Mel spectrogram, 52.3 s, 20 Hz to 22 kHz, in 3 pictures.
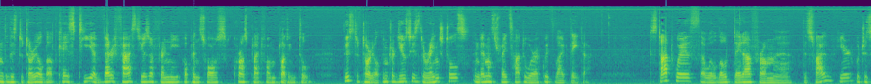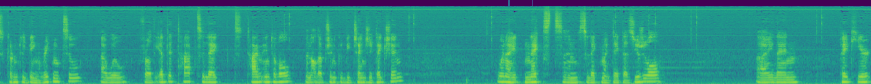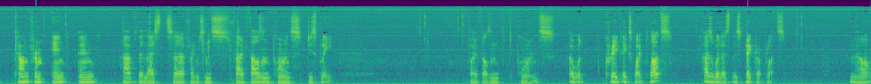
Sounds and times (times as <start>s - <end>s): Speech: 0.0s - 11.9s, 13.0s - 25.7s, 27.4s - 30.7s, 32.6s - 33.5s, 34.2s - 41.6s, 44.2s - 50.6s, 51.8s - 52.2s.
